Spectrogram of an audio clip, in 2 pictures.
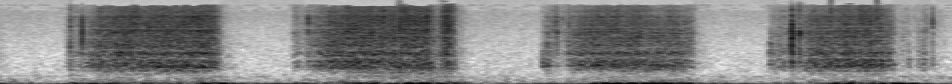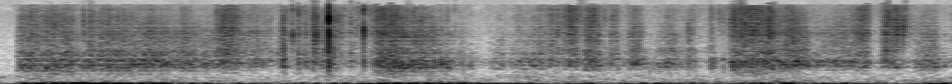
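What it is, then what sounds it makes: Bristle brush scratching textured canvas. The tip of a stiff bristle brush is scratched back and forth across a flat, taut, finely textured grey primed canvas. It makes quiet, dry, hissing scrapes that run in bursts with brief pauses between strokes. The sound is bright and papery over a faint low rumble.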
